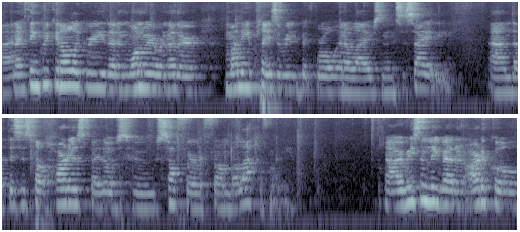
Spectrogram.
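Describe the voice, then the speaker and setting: A woman with a non-native accent speaks very fast at medium pitch in a monotone, flat intonation, with big swings in loudness. Noticeable background noise and audible room echo are present. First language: not English. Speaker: researcher on inequality. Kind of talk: talk at a public event. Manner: casual, hesitant with fillers.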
